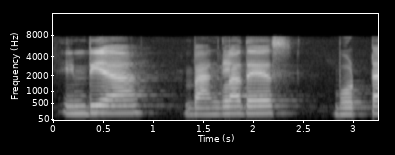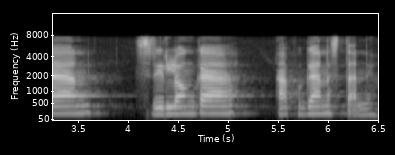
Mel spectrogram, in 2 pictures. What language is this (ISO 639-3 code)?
ori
